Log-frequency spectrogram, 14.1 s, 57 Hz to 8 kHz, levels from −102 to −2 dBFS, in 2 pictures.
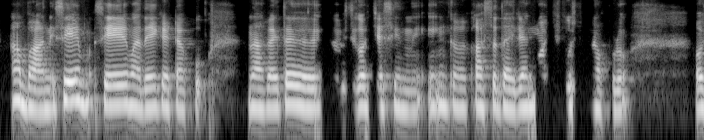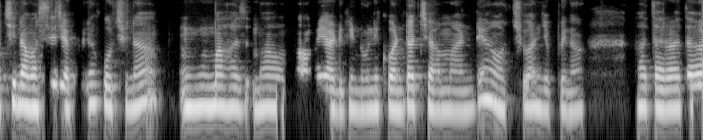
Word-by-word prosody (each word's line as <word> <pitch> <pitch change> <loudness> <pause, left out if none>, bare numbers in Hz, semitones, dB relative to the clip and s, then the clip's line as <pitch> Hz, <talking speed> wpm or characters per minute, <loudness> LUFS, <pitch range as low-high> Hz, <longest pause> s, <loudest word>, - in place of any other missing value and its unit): ఆ! - - +6
బానే 170 0 +3
same 225 -2 +8 0.2
సేమదే 195 -3 +6
getup. 170 -2 -2 0.5
నాకైతే 175 +2 +3 0.5
విసుగొచ్చేసింది. 185 - -2 0.2
ఇంకా 190 0 -1 0.2
కాస్త 185 0 +1
ధైర్యంగొచ్చి 180 +2 0
కూర్చున్నప్పుడు 170 -3 -4 0.8
ఒచ్చి 175 +4 -2
నమస్తే 180 +1 +1
జెప్పిన 185 +2 -2
కూర్చున్నా. 185 0 -2 0.4
హ్మ్. 180 +1 +2
మా 190 - +2
హస్ 180 -1 -3
మా 180 - -1 0.3
మామయ్య 180 +2 -3
అడిగిండు 165 0 -5
నీకు 175 +1 -5
వంటొచ్చా 185 +2 0
అమ్మ 165 0 -5
అంటే, 170 +7 -6
ఆ - - -1
ఒచ్చు - - -13
అని 180 - -2
జెప్పిన. 165 -1 -9 0.7
ఆ - - +2
తర్వాత 175 0 0
180 Hz, 130 wpm, -21 LUFS, 170-185 Hz, 0.8 s, same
